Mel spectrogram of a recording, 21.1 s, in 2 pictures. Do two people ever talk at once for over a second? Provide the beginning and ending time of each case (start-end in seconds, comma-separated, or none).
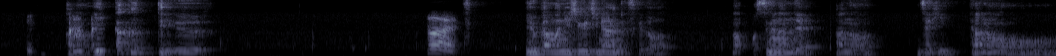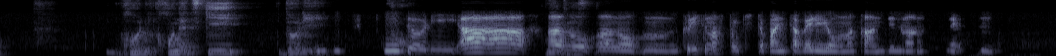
none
